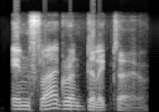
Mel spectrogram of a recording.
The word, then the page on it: in flagrante delicto: British English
